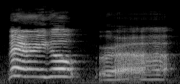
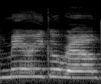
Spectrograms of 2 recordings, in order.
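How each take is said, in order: First: It is said slowly and faintly, dragging out. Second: It is said at an ordinary, steady speed. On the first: The toy's battery is running out. "it was dying" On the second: The toy is working properly. "like at a normal pace"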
